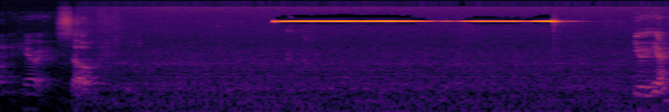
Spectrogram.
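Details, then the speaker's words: A steady, very high-pitched pure tone lasting about three seconds in a quiet room, with brief voices before and after: a high-frequency hearing test tone that young people can hear but adults may not. "Buscamos por ejemplo un sonido que ustedes puedan oír pero yo no"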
